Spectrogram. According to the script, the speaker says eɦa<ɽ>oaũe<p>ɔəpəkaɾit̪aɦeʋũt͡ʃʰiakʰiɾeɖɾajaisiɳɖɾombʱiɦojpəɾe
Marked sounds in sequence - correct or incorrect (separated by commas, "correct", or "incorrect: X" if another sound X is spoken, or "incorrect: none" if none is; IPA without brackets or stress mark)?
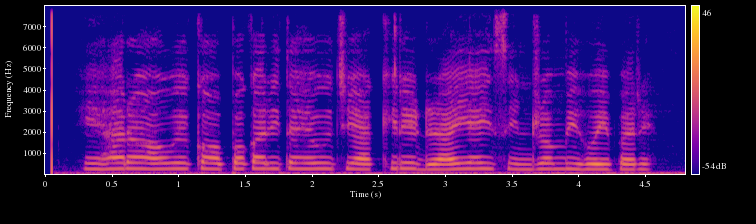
incorrect: ɾ, incorrect: k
